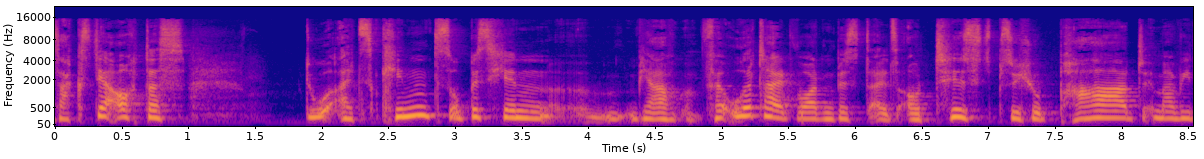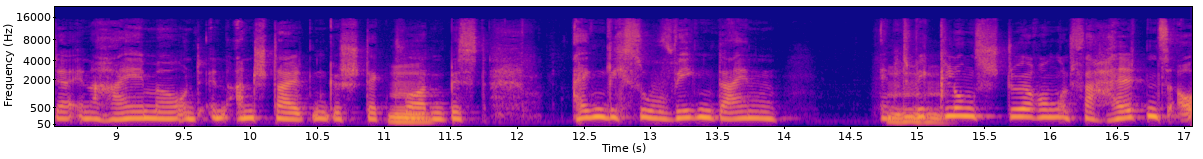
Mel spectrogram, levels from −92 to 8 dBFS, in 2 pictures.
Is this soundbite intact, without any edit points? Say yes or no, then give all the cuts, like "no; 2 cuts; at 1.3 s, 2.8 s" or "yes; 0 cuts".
yes; 0 cuts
